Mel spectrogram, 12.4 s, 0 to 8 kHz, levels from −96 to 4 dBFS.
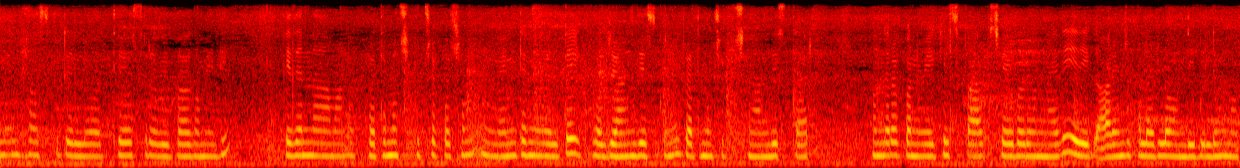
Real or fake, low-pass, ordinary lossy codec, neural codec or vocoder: real; 7.2 kHz; none; none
